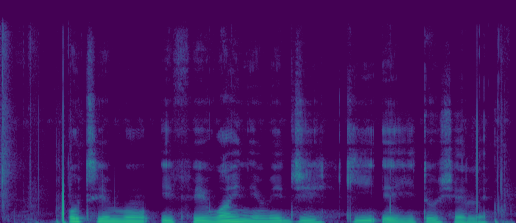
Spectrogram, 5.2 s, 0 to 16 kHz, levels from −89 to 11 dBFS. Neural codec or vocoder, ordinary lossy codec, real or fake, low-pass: none; none; real; 14.4 kHz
